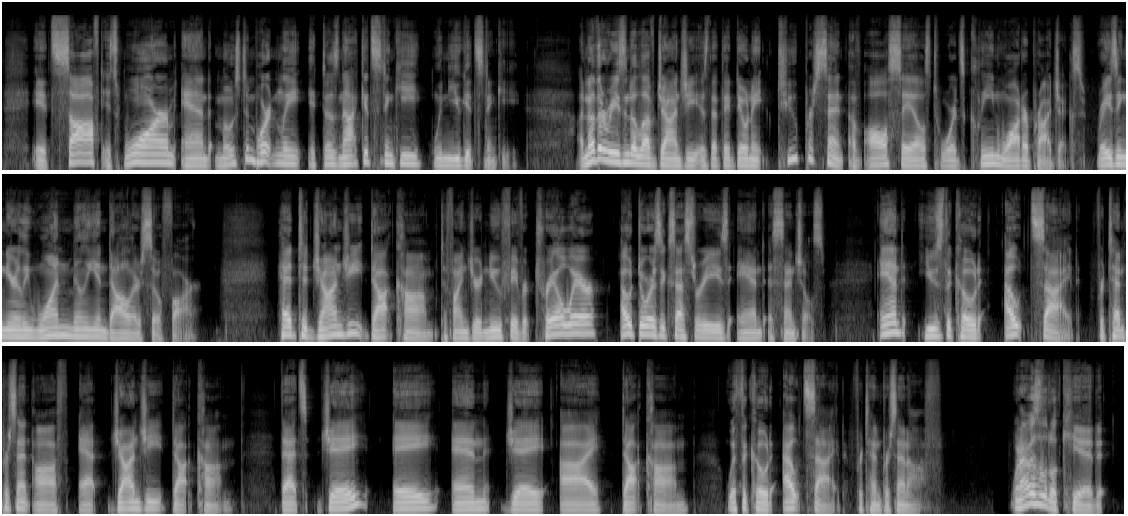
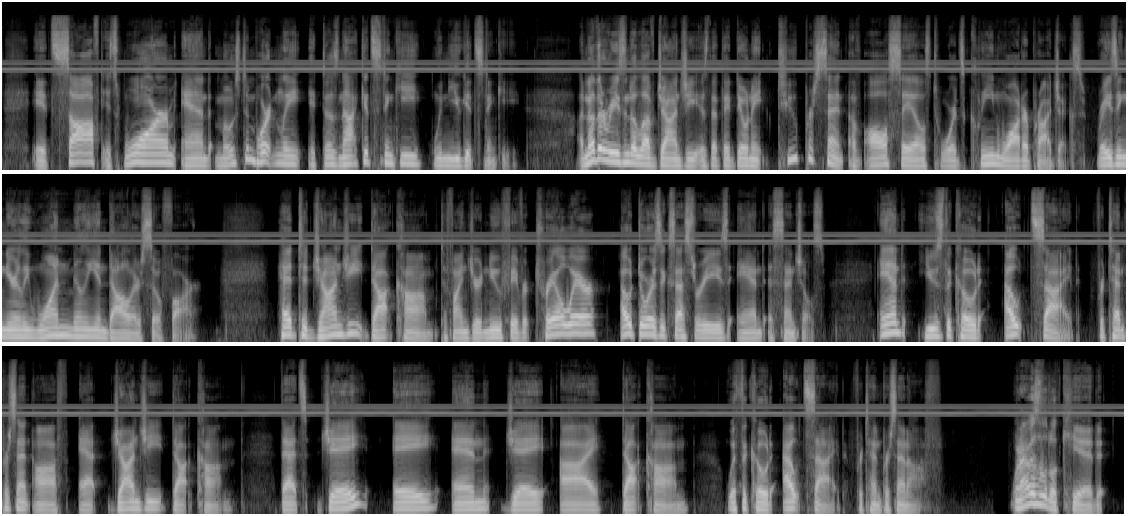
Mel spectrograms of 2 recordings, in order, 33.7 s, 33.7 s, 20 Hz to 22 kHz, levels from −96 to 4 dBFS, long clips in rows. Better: first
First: none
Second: high-pitched whine; noticeable; throughout; 5 kHz, 20 dB below the speech

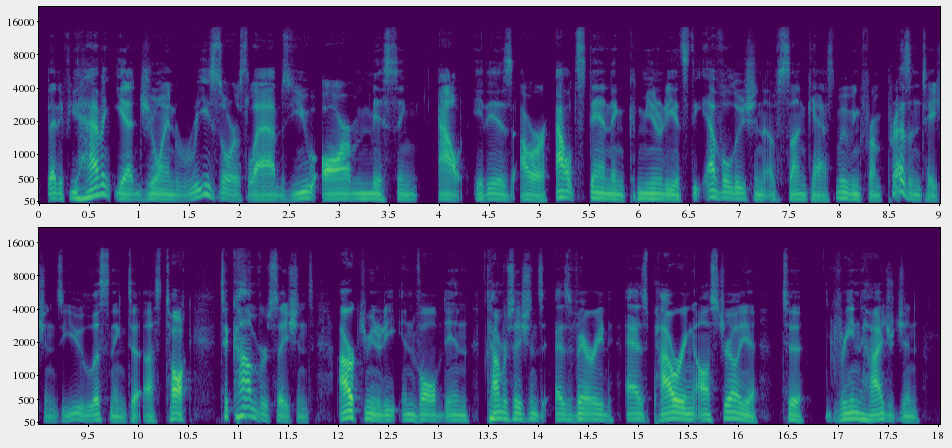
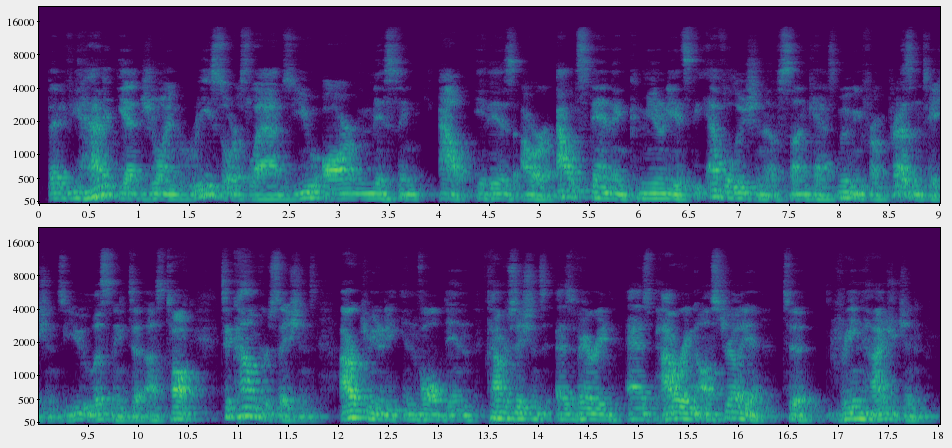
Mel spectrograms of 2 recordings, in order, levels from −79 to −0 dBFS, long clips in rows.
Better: first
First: none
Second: room echo; noticeable; dies away in 0.4 s // off-mic speech; far

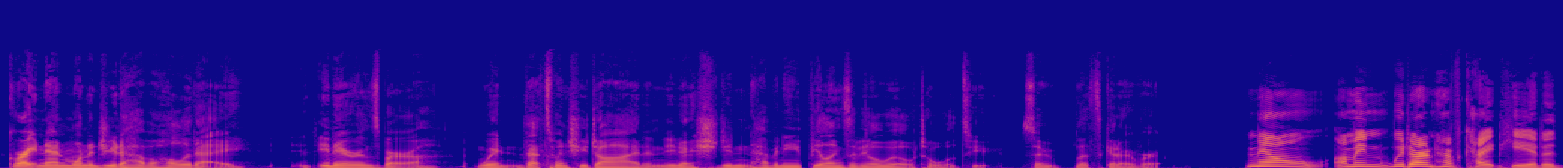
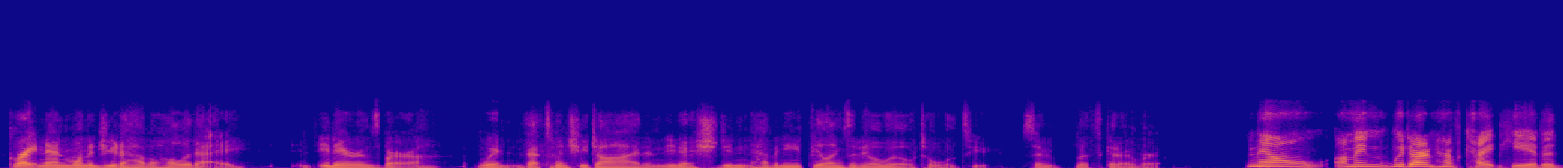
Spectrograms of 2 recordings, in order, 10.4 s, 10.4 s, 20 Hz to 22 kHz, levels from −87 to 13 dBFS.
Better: first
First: none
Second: garbled, watery; slightly; nothing above 7.5 kHz

